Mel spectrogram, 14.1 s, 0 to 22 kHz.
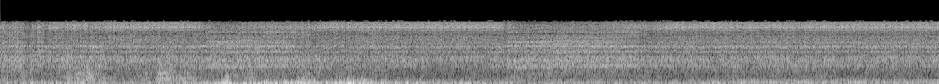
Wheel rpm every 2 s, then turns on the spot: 120, 120, 110, 110, 110, 120, 110.
none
